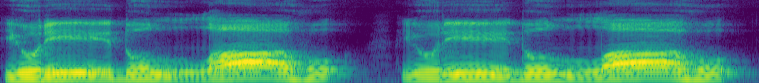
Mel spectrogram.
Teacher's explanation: لفظ اللہ کے لام سے پہلے پیش ہے، اس لیے لفظ اللہ کے لام کو پر یعنی موٹا پڑھیں گے،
